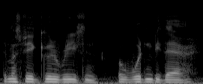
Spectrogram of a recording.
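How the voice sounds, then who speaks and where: A man's voice: on the low side, level tone, fast, dark tone, close to an everyday voice. An actor playing an unbothered small-town man in an audio drama, casual and dismissive in manner. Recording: clear noise under ambience.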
